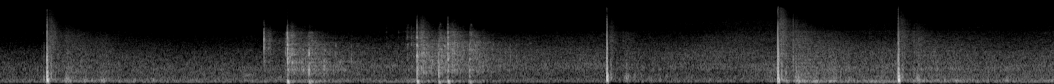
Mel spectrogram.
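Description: Fireworks display: aerial shells bursting with sharp bangs, a few single ones spaced a second or more apart and two quick clusters of bursts around three and four and a half seconds in.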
